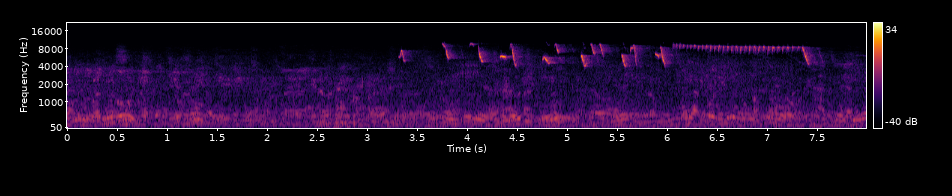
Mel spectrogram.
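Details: Hooded siskin at a Pirán singing competition, 15-01-17, 'amarillo sin cierre' class, fifth place: quickly repeated high chips and whistles accelerate into a long even buzzing trill, with men talking in the background.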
